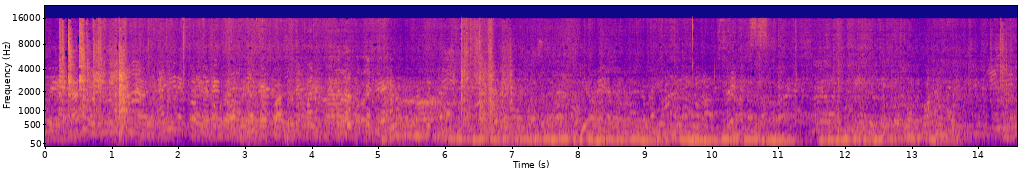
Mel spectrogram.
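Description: A crowd of women chatter close by, outdoors.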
